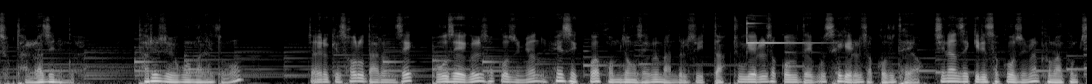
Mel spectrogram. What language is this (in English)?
Korean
